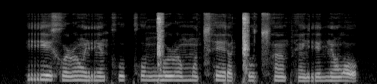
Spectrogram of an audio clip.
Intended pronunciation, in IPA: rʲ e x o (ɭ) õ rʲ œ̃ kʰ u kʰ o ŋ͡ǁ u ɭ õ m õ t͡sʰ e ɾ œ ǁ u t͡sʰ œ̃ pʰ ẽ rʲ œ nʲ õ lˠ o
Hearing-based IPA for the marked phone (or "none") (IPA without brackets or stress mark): ɭ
